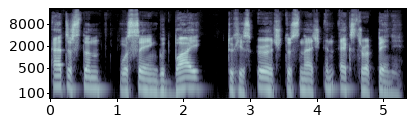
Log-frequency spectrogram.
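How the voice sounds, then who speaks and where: A man's voice: mid-range voice, takes it slowly, no echo, studio quality. A man reading scripted science fiction narration as an audiobook narrator.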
